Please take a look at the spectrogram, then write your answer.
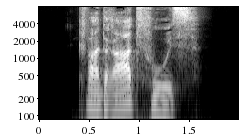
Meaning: square foot
- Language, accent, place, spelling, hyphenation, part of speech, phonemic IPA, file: German, Germany, Berlin, Quadratfuß, Qua‧d‧rat‧fuß, noun, /kvaˈdʁaːtˌfuːs/, De-Quadratfuß.ogg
